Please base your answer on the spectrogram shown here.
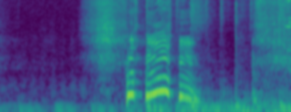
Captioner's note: laughs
